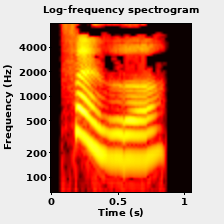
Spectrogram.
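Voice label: "份额", Mandarin Chinese; hsk; chinese-flashcards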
